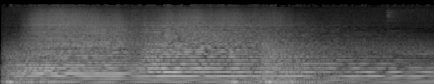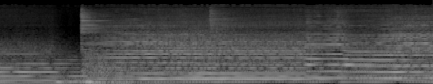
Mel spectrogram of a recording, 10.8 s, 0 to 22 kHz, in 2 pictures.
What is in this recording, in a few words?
Bridges2 stinger1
